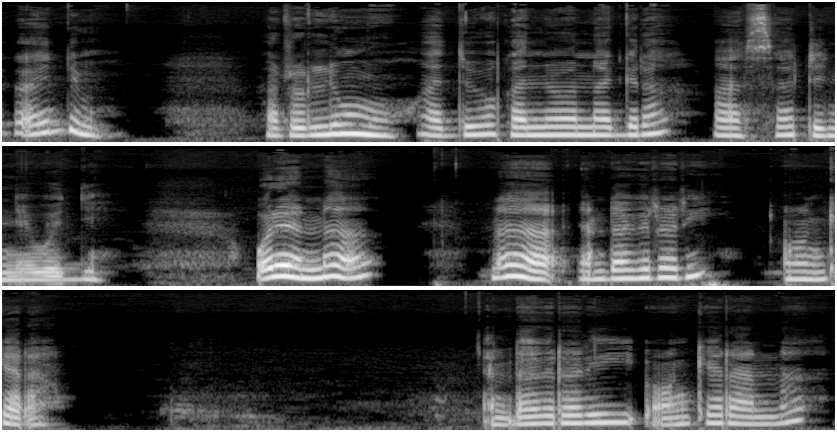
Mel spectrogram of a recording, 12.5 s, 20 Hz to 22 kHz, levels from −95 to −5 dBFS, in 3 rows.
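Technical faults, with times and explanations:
4.25 to 4.28 s, repeated frames: A tiny slice of the speech plays twice, giving a brief stutter. The repeated block is 13.1 ms, which fits a single compressed frame sent twice. The clip runs 23.2 ms longer.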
